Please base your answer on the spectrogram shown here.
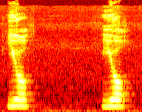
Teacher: That's why you find someone you want to keep around.首先我们来做英音的语音讲解。You 和 will 的缩约呢，我们在周三的早读里头讲到过了。You will 读成 you'll,you'll。那这句话在这个位置出现了，一般我们也是要把它弱读的啊，所以我们读得很快，很轻，很弱，读成 you'll,you'll。那相当于是在 you 的弱读的这个 y 的基础之上，后面加一个舌侧音就可以了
